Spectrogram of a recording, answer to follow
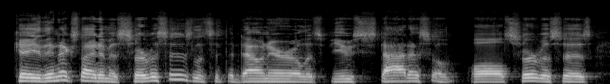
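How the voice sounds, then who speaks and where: A man speaks in a normal speaking voice at fairly high pitch with ordinary pitch variation. His pace is moderate, with hardly any pauses. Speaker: software tutorial creator. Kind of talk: tutorial. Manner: casual.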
